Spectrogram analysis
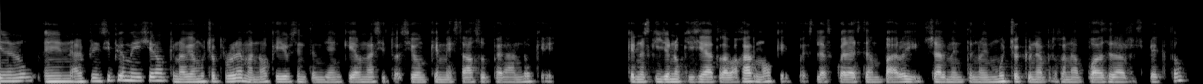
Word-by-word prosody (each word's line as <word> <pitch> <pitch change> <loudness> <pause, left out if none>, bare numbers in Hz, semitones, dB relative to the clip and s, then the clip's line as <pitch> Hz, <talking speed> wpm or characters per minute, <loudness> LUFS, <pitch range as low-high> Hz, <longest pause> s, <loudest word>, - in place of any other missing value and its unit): en 145 +2 +2 0.2
en 135 +1 +4
al 130 +1 +1
principio 160 +7 0
me 180 -2 +4
dijeron 175 0 +2
que 150 - -6
no 120 - +2
había 120 +1 +2
mucho 130 +2 0
problema, 135 -2 +2
no 120 +3 -2
que 130 - -4
ellos 125 0 +1
entendían 110 0 -3
que 110 - 0
era 110 - +1
una 115 0 -1
situación 110 -2 -3
que 110 - -3
me 110 -1 -2
estaba 110 0 -1
superando 110 +2 -3
que, 135 - -11 0.7
que - - +2
no 115 - +2
es 115 - -2
que 120 0 -2
yo 120 - +5
no 120 -1 +3
quisiera 115 -1 +2
trabajar, 115 +5 +3
no 125 +3 0
que, 140 - -6
pues, - - -12
la 110 - +1
escuela 110 0 +1
está 110 +1 -2
en 110 0 -4
paro, 115 +2 +2
y 120 - -1
realmente 110 -1 0
no 110 - -2
hay - - -1
mucho 125 +1 +1
que - - -2
una 110 -1 -1
persona 115 -3 -4
pueda 110 0 +2
hacer 115 0 +1
al 110 -1 +1
respecto. 140 +7 -6
115 Hz, 260 wpm, -24 LUFS, 110-135 Hz, 0.7 s, yo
